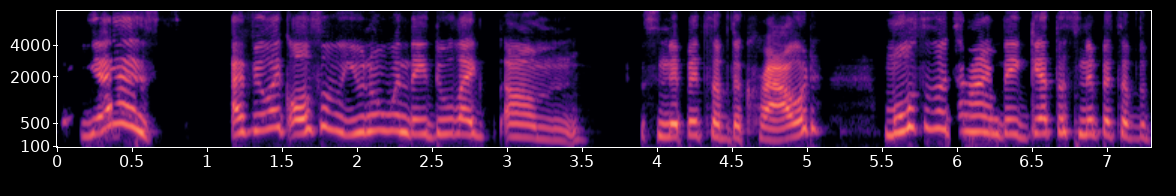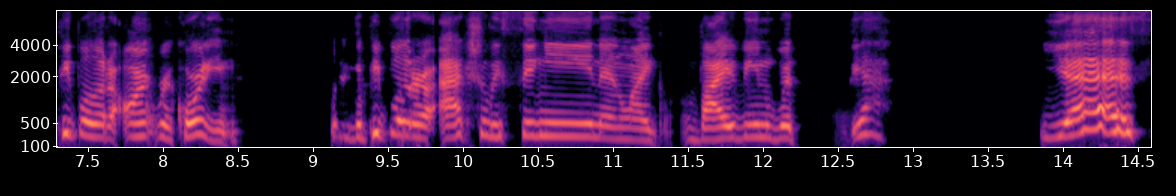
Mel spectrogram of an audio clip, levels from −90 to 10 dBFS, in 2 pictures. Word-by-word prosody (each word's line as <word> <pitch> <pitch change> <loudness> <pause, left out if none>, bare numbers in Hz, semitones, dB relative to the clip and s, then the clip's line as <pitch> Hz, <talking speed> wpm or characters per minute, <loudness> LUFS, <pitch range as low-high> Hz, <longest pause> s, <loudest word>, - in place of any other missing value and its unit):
Yes. 340 - +2 0.5
I 290 +3 +4
feel 345 +2 -5
like 410 -5 -3
also, 360 +9 +2
you 320 -2 -3
know, 350 +1 -2
when 340 -2 -1
they 290 0 -1
do 295 0 -7
like, 280 -3 +1
um, 210 -6 -5 0.4
snippets 255 - 0
of - - -1
the 455 - -1
crowd, 390 - +4 0.5
most 385 +9 +2
of 395 - -5
the 390 -1 -2
time 330 -3 +2
they 295 -1 0
get 300 +5 0
the 310 - -2
snippets 285 -3 -3
of 245 -3 -1
the 235 - -11
people 285 -4 +1
that 230 -3 -1
aren't 250 +1 0
recording. - - 0 0.6
Like 475 - -14
the 475 - 0
people 310 -2 0
that 255 - +1
are 220 -2 +3
actually 235 +2 0
singing 255 -2 -3
and, 210 -2 -5
like, 190 -4 -5 0.2
vibing 220 +4 0
with 445 -1 0 0.3
Yeah. 280 -3 -6 1.1
Yes. 310 - +6
285 Hz, 175 wpm, -23 LUFS, 245-330 Hz, 1.1 s, Yes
